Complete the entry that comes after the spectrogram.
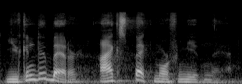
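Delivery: lightly voiced mother, low and quiet; quiet, low motherly reproof; chiding mama. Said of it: "right there saying".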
